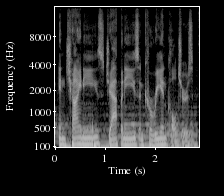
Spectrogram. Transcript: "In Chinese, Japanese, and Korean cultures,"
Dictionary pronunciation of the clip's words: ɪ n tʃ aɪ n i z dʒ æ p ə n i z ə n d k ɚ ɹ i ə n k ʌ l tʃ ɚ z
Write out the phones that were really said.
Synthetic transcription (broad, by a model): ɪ n tʃ aɪ n i z dʒ æ p ə n i z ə n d k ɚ ɹ i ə n k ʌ l tʃ ɚ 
